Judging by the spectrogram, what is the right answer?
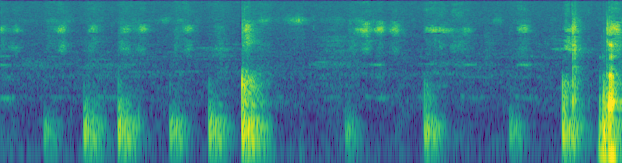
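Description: Handwritten notes put down in short strokes, a series of scratchy bursts in uneven rhythm, close and fairly clear, with gaps between words and no talking.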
